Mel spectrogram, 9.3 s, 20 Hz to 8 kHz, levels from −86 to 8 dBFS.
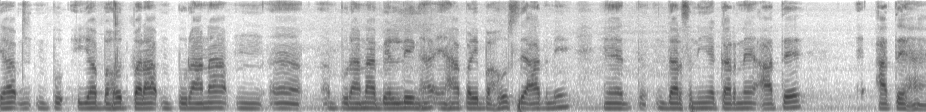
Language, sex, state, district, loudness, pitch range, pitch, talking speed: Hindi, male, Bihar, Muzaffarpur, -25 LUFS, 130-140 Hz, 135 Hz, 155 wpm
